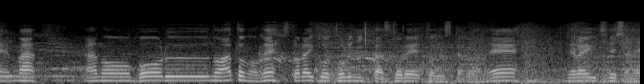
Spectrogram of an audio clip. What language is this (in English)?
Japanese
